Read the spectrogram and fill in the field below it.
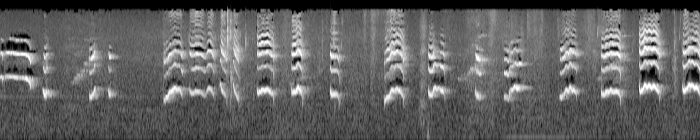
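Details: A pet capuchin monkey, very vocal, chatting while resting indoors on a leather couch: a run of short, high squeaky chirps with upward-bent notes, repeated roughly every half second to second, with a faint low room hum.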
